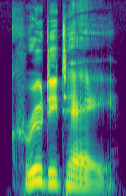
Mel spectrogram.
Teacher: there's no emphasis on any syllable as far as i can tell it's just crew detail all the same emphasis anyway it is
